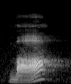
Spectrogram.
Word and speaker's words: 麻: It's pronounced second tone, ma, ma, and means naturally the hemp plant.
